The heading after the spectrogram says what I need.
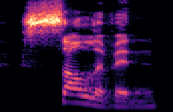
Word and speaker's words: Sullivan: So, it's Sullivan. Sullivan with the first syllable stress and watkins.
